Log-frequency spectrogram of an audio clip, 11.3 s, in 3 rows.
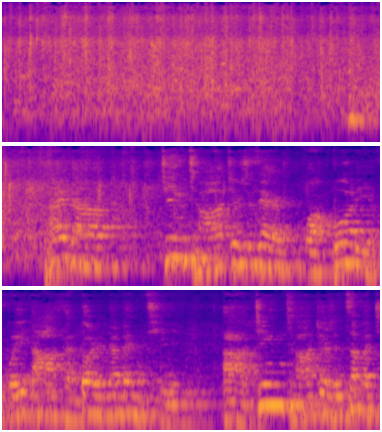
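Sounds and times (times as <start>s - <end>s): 
audience applause: 0.0s - 5.6s
speech: 4.4s - 11.3s.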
